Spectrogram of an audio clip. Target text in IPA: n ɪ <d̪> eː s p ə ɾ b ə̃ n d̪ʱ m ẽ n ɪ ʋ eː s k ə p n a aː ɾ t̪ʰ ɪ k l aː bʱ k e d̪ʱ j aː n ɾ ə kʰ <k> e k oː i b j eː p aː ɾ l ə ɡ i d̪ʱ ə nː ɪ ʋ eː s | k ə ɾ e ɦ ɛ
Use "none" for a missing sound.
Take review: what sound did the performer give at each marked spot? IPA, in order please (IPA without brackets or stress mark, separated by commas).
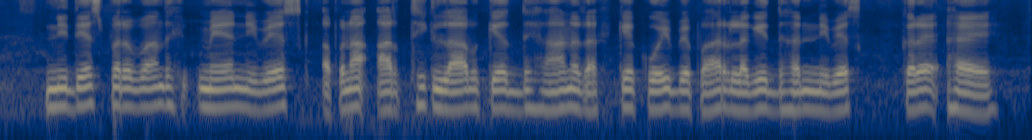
d̪, k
